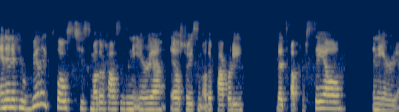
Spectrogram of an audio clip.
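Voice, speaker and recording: A woman speaks in an ordinary speaking voice at a medium pitch and a moderate pace. Her pitch variation is ordinary, but her loudness swings a lot. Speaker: real estate app trainer. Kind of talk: webinar tutorial. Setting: live webinar.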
